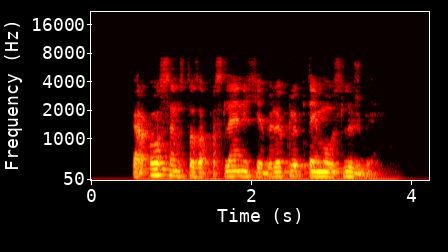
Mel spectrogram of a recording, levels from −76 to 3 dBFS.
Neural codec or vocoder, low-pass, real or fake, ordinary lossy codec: none; 7.2 kHz; real; MP3, 64 kbps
